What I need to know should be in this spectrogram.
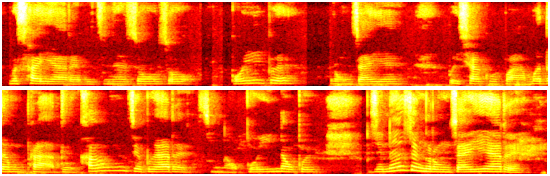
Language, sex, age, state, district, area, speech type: Bodo, female, 60+, Assam, Kokrajhar, urban, spontaneous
